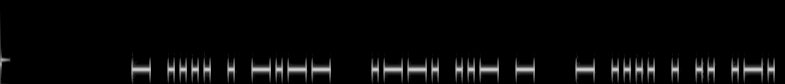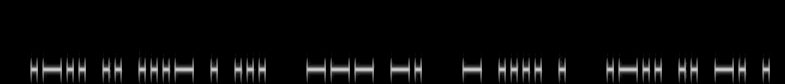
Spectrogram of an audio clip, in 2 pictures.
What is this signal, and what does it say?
Morse code, heard as a keyed tone, about 20 wpm, 700 Hz. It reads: THEY PUT THEIR LIVES ON THE LINE
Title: Sentences with 8-Word Phrases - 20wpm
